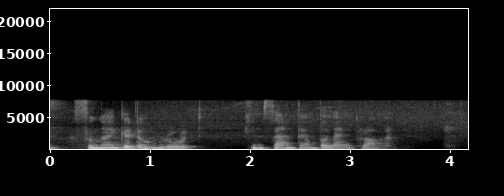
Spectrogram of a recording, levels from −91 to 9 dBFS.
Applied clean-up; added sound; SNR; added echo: neural mask model Resemble Enhance denoiser.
